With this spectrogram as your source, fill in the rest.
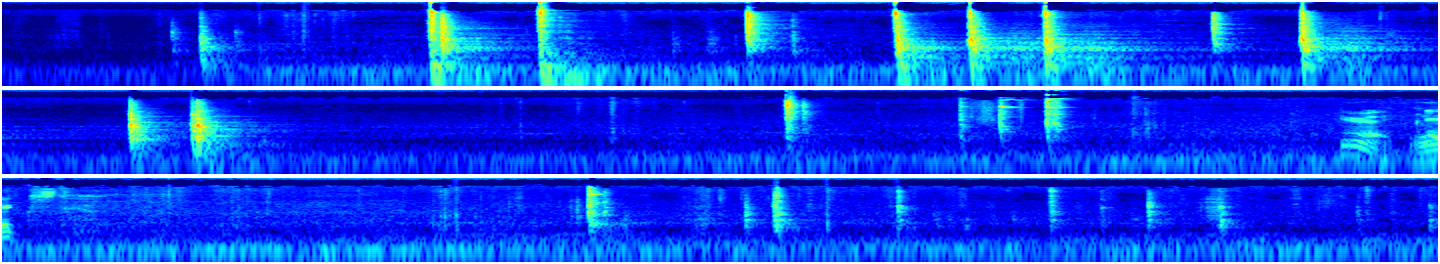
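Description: Metal parts clank and knock sharply.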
